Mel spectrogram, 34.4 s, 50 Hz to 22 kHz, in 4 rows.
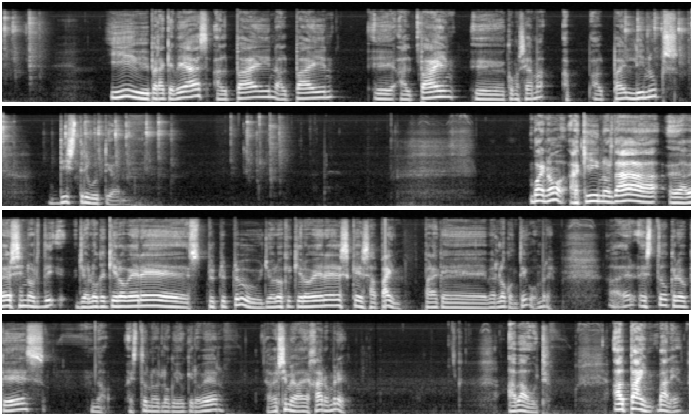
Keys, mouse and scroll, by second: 0.0-0.6 typing, 4.0 click, 7.5-11.0 typing, 11.6 Down, 11.9 Return, 13.7-16.6 drag, 16.6-17.8 scroll down 1, 17.8-18.7 scroll up 1, 18.7-21.3 scroll down 1, 21.3 click, 24.0 click, 26.5 scroll down 2, 27.5 click, 30.7 scroll down 2, 31.5-32.6 scroll up 2, 32.6 scroll up 1, 32.8 click.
